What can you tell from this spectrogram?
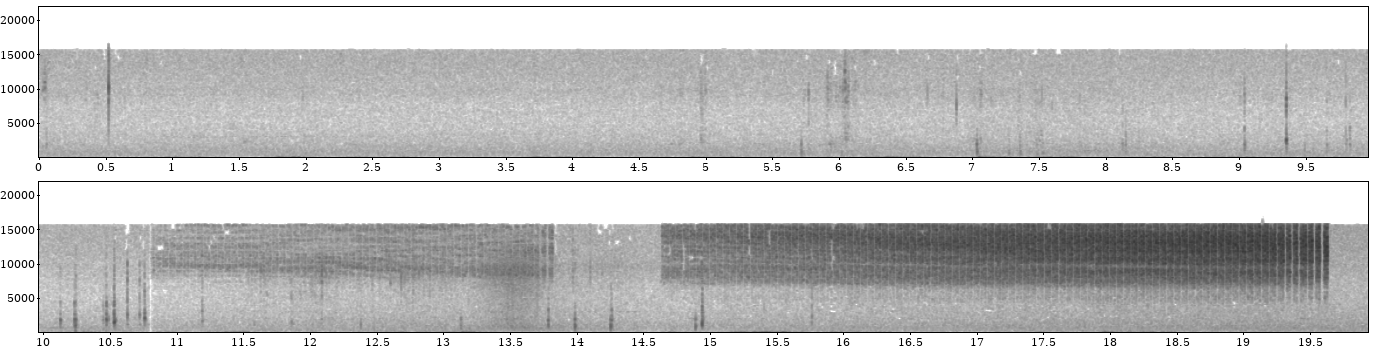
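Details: Kerik meadow katydid (Conocephalus melaenus), a wing-rubbing insect of low bushes. After quiet ticks and rustles, a very high hissing buzz begins partway through, jumps louder in steps, then swells into a strong steady drone until the end.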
